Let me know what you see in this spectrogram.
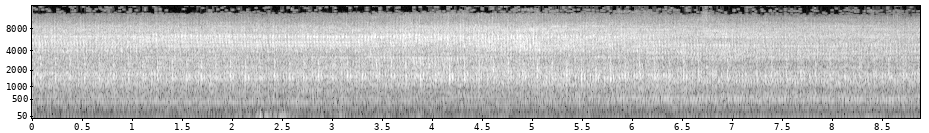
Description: bonjour à tous! j'ai un claquement moteur comme vous pouvez le constater , c'était la pompe à huile qui était hors service !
